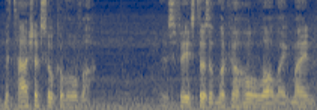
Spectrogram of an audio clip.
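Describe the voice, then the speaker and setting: A man with a slightly low voice narrates a visual novel as a let's play host. His reading is dramatic, with clear music behind it. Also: fairly even intonation, moderate pace.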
